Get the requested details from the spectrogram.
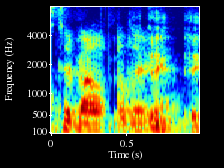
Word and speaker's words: Tebaldo: Is that a fair enough pronunciation of Tebaldo? – Yeah, it's Tebaldo. – Acceptable. – Meaning, if it was English, it would be a Tybalt, like in like Shakespeare.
